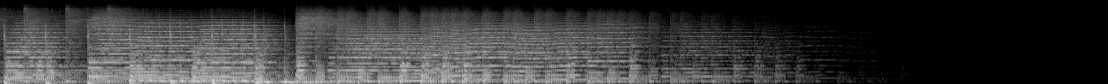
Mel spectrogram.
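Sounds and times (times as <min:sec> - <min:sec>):
synthesizer background music: 0:00.0 - 0:08.3.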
